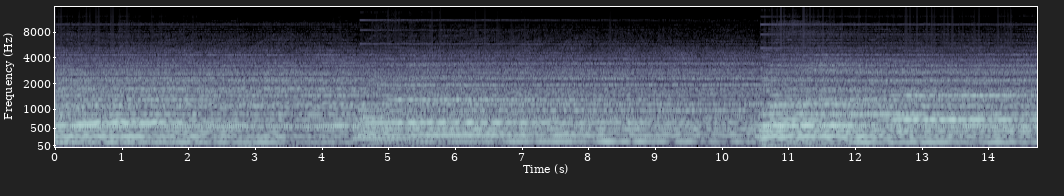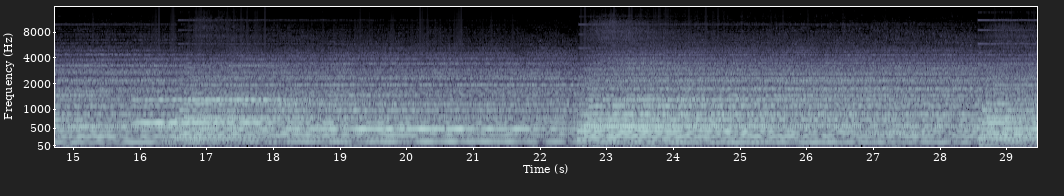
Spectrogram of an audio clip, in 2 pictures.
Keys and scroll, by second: 0.0 z, 1.3 s, 3.0-4.3 typing, 6.6-7.3 typing, 9.1 z, 10.6-11.4 typing, 14.4 x, 15.1 a, 20.1 n, 25.1 z, 26.4 n.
